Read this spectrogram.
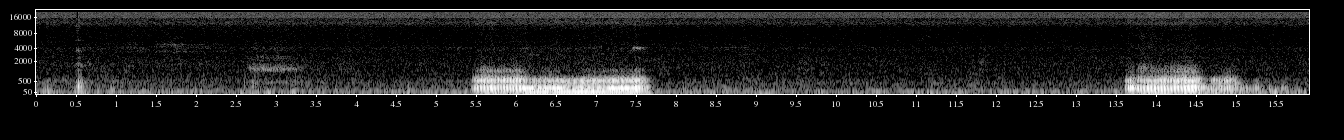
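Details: Spotted dog asleep on an office floor, snoring in two long low rasping bursts of about two seconds each, separated by a quiet pause, with a faint click early on.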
